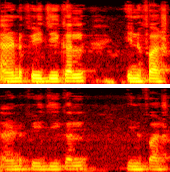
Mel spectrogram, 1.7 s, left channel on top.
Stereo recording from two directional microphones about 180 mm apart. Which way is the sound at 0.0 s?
40° left (ahead or behind).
